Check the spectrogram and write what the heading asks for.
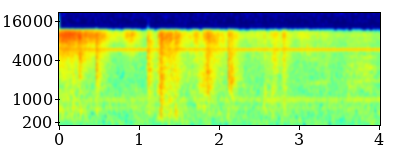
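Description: Handling noise as a paintball marker is fetched and picked up: a rustle followed by a few light clicks and knocks in the first two seconds, then only faint shuffling.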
